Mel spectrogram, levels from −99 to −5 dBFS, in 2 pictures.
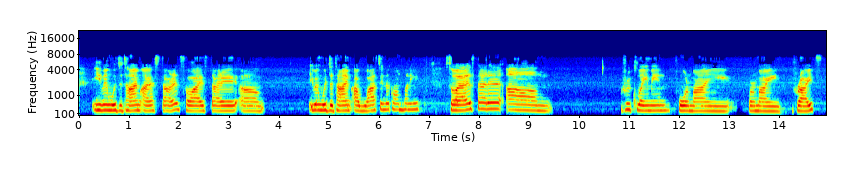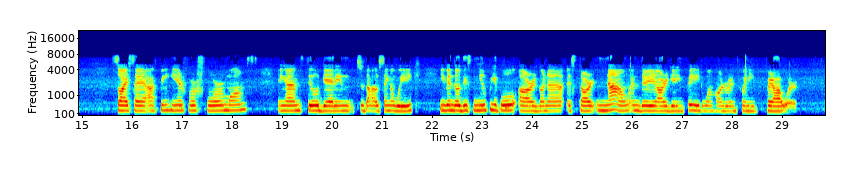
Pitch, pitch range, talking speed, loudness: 215 Hz, 205-225 Hz, 125 wpm, -22 LUFS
